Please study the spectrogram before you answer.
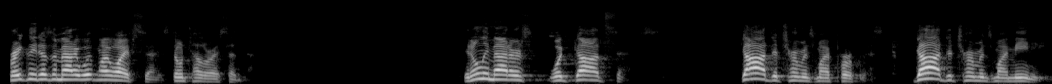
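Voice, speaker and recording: Male pastor, high-pitched, joking with the congregation mid-sermon; dull, lo-fi church livestream sound. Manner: joking, conversational, asks questions to the congregation.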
